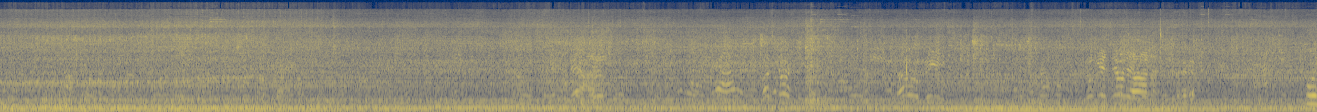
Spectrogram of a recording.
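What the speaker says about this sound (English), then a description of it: "Here's one of the tractors that we'll be pulling on later on." A garden pulling tractor with a big exhaust pipe idles at an outdoor benefit tractor pull in Ohio, a steady low engine rumble with people talking nearby.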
